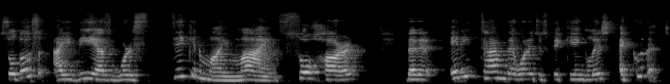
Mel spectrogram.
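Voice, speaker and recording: A woman with a Spanish accent speaks at a fairly slow pace, her fairly high voice bright and sharp with lively intonation. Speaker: real estate show host and interpreter. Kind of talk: interview with live interpretation.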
